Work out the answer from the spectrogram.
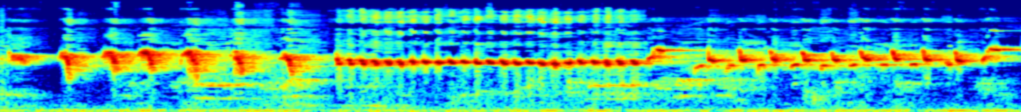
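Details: Ashy drongo tutor song packed with imitations of gunshots and other birds, for training white-rumped shamas in moult; a few slurred notes, a long fast trill on one pitch, then a quick series of repeated chirps.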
